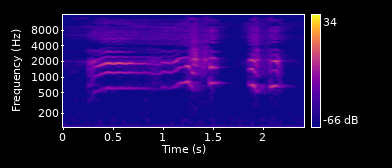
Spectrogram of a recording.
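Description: child crying

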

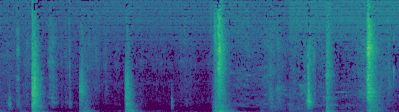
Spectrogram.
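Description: door being opened

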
